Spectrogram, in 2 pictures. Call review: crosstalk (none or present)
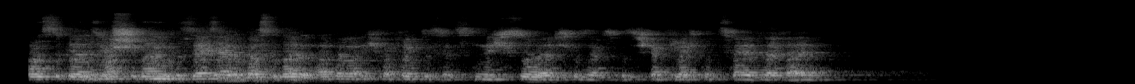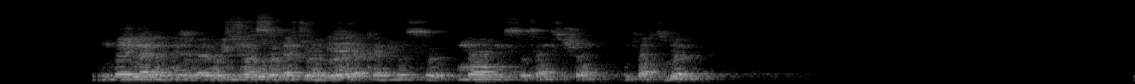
present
